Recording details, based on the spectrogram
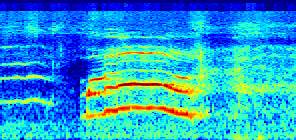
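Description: A small cat gives one clear, drawn-out meow at close range, rising and falling over about a second, with quiet room sound before and after.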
